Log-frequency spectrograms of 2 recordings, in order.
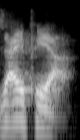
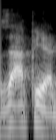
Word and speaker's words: Zapier: your autoresponder, because again, we integrate with Zapier or Zapier, depending on how you want to pronounce it.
